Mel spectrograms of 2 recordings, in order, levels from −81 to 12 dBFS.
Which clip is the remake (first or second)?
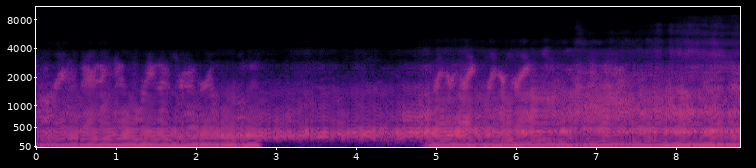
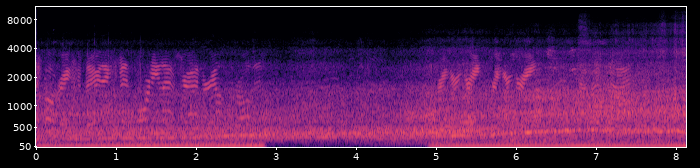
first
